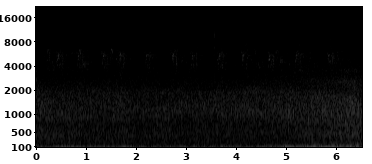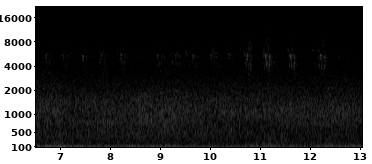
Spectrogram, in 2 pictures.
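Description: A small bird chirping over and over, about two to three short chirps a second, over faint steady background noise.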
